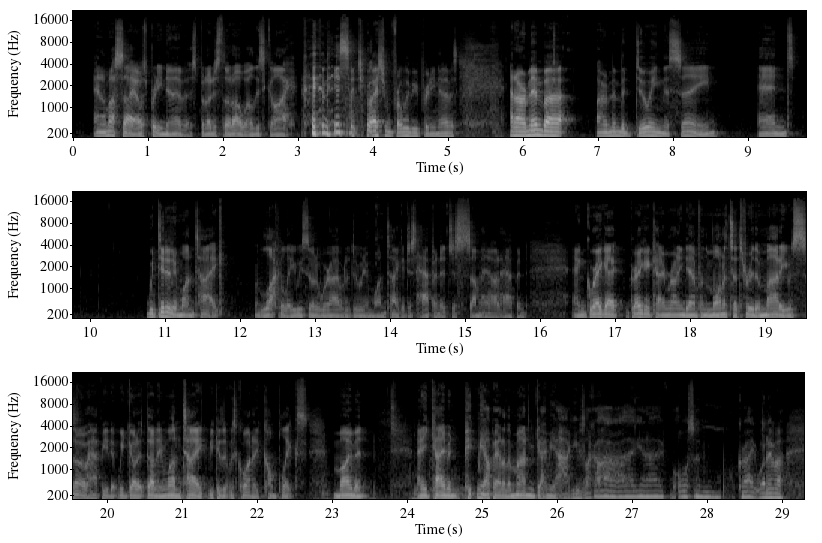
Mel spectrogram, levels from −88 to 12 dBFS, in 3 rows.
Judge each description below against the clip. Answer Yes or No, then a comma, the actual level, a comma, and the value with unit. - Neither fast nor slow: No, fast, 235 wpm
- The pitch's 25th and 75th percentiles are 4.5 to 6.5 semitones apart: Yes, average, 5.0 semitones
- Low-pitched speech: Yes, low, 100 Hz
